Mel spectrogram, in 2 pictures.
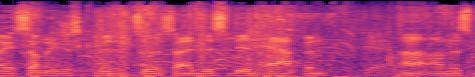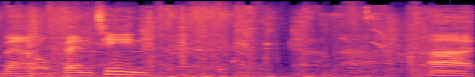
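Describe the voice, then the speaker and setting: A man with a low voice and a stuffy, congested nose from a sinus infection. He talks in a relaxed, rambling way, full of ums and uhs, as he narrates history over a game. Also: noisy background. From Ohio, United States. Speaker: gaming channel host. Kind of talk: casual history commentary over gameplay.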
